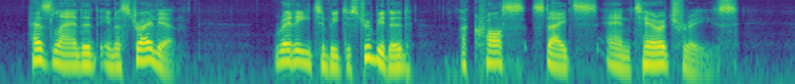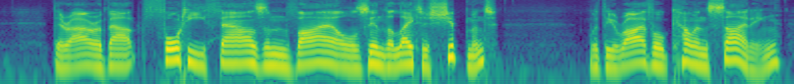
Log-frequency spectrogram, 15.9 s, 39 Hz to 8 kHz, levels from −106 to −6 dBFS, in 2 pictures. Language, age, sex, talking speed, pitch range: English, 40-59, male, 95 wpm, 105-155 Hz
